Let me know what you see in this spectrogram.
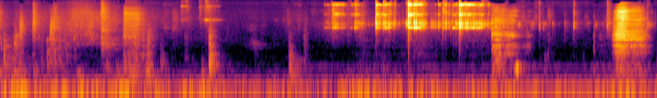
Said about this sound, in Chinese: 嗯，项圈才不是什么恶趣味呢，麋鹿的脖子上都会有铃铛的，而且这个不是项圈，是围巾，只是上面有个铃铛而已。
